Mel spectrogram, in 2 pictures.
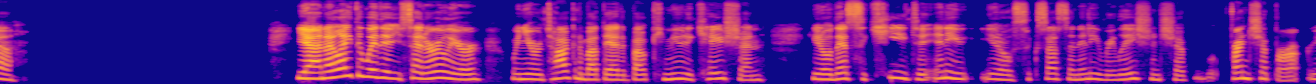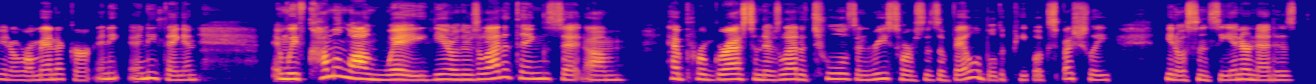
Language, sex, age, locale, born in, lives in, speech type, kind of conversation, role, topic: English, female, 55-59, en-US, United States, United States, conversation, podcast, host, Why is it important to view failure as a stepping stone to growth and learning?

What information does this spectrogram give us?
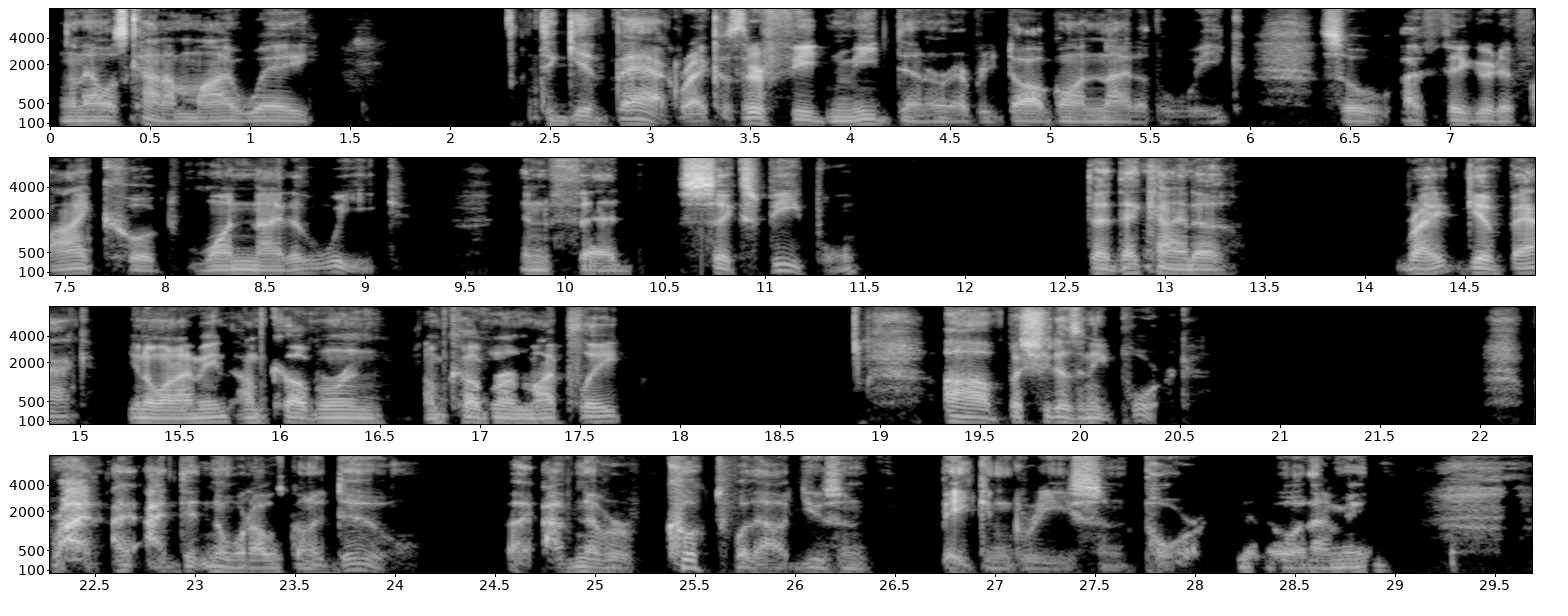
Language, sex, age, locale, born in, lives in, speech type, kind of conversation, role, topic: English, male, 55-59, en-US, United States, United States, conversation, podcast, guest, Why do certain foods bring us comfort and nostalgia?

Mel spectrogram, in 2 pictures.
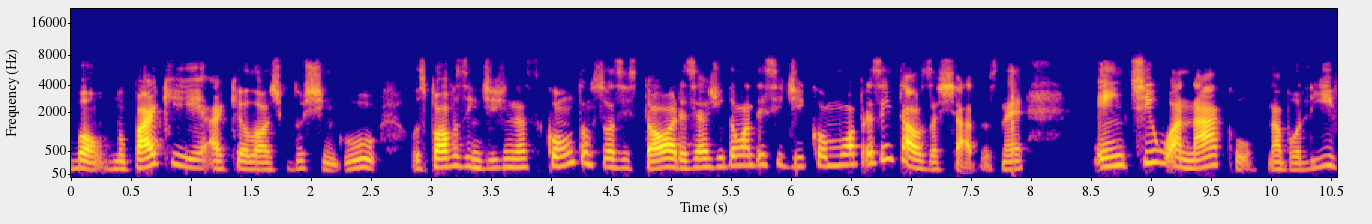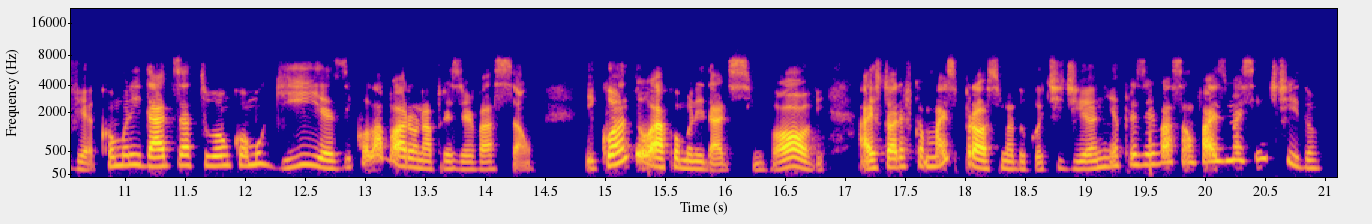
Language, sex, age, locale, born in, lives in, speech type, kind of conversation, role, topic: Portuguese, male, 30-34, pt-BR, Brazil, United States, read, expert-assistant, expert, E se encontrássemos uma nova civilização enterrada no Brasil que mudasse tudo o que sabemos sobre nossas origens?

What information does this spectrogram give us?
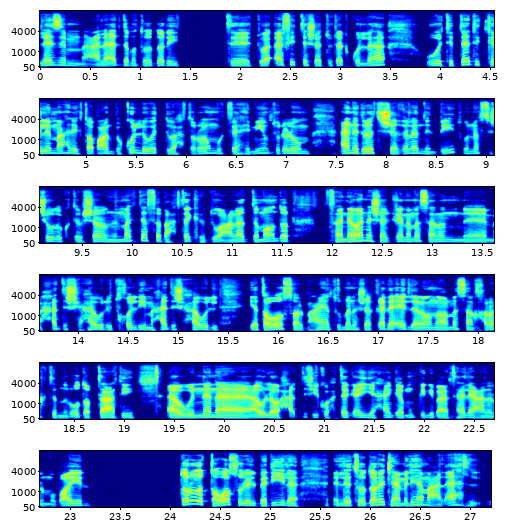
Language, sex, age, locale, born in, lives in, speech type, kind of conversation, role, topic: Arabic, male, 25-29, ar-EG, Egypt, Egypt, conversation, advice, advisor, ازاي أتغلّب على بلوك الإبداع لما أغيّر المكان وأحتاج أفكار جديدة بسرعة؟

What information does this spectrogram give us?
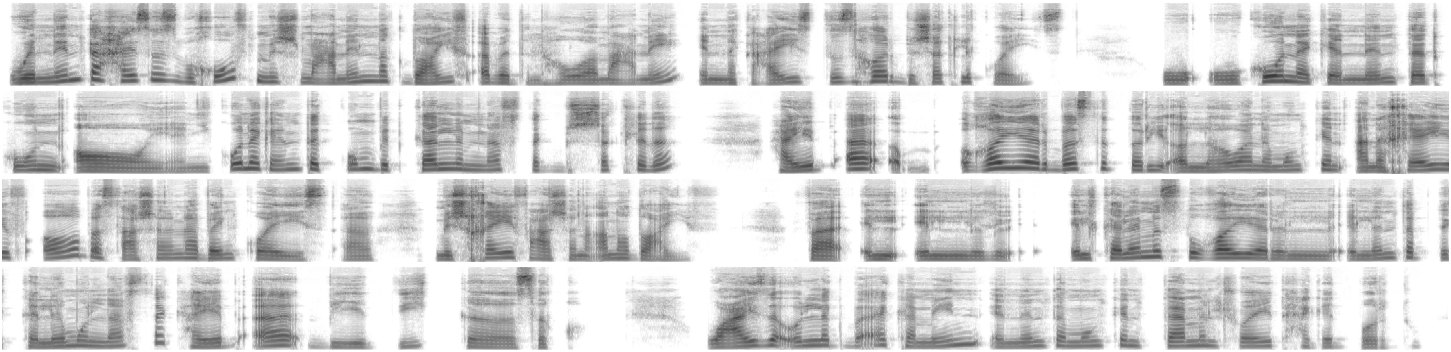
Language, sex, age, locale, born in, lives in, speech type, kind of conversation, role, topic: Arabic, female, 35-39, ar-EG, Egypt, Egypt, conversation, advice, advisor, إزاي أتغلب على خوفي من الكلام قدام جمهور لأول مرة؟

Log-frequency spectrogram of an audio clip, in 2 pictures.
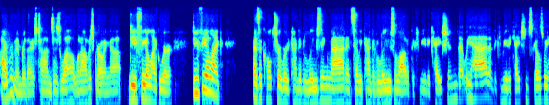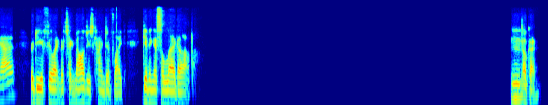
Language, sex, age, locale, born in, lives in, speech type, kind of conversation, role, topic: English, male, 45-49, en-US, United States, United States, conversation, podcast, host, How do families create meaningful connections and lasting memories together?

